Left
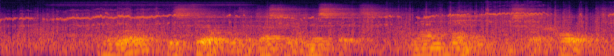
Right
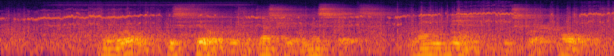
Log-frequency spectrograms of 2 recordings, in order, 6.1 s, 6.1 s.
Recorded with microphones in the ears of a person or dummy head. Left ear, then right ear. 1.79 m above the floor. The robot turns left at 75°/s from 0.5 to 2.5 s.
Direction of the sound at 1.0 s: 70° right.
